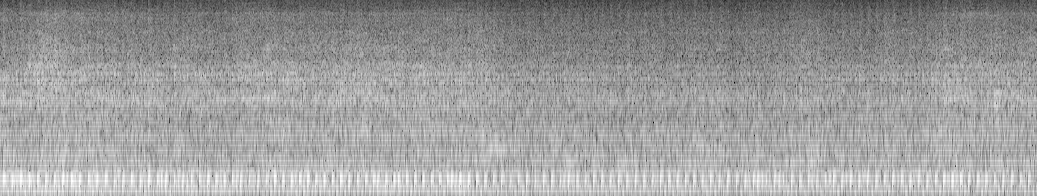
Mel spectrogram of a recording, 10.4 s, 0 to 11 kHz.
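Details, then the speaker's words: Tillotson 236R two-stroke, engine number one of two spec builds, first start on the dyno: fires up easily and idles steadily at a fast, even patter of about four beats a second with no stumbles; normal, healthy idle. "Well, that's a bit of a milestone that is. So, yeah, it seems to fire up pretty easily."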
